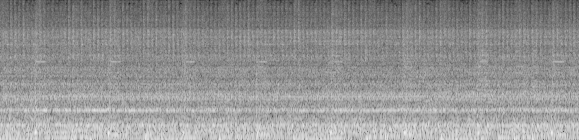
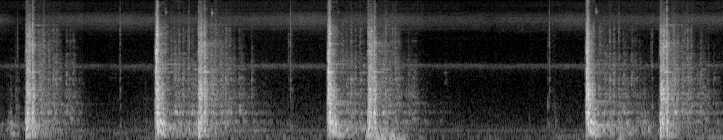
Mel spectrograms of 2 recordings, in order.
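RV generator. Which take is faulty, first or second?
second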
